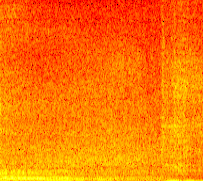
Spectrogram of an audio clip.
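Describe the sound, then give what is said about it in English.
Italian sports car engine running and then being switched off: a smooth, humming idle whose tones sink as it winds down, with a low thump near the end. “I shut the engine off”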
